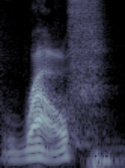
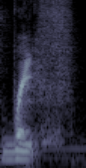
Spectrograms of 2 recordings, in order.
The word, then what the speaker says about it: Ralph: Well, even though you may think his name would be pronounced Ralph, it's Rafe. Rafe von Williams was a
